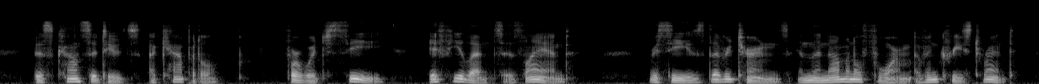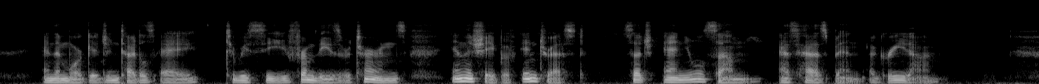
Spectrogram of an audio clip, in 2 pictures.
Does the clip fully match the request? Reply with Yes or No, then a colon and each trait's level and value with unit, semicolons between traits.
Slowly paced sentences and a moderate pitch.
No: slow, 130 wpm; very low, 95 Hz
